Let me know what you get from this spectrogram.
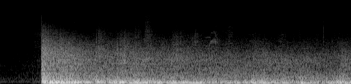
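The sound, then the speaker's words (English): A thunder sound effect crashes in after a brief silence, a sudden loud boom that rolls into a deep, sustained rumble, holding steady until the end with no voices over it. “That was the worst come in of thunder.”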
